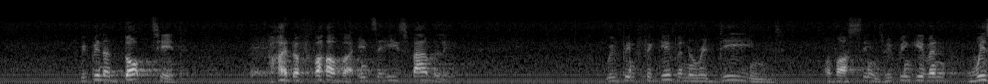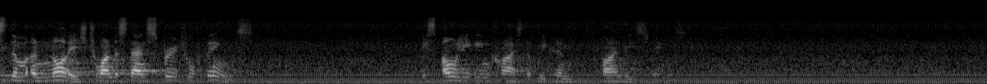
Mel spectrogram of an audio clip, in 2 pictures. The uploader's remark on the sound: Sorry for the poor quality of this weeks recording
